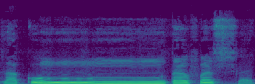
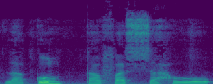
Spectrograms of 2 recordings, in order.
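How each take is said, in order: First: The m is held with a nasal hum. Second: The m is released cleanly without nasal hum. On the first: The speaker calls it wrong. "tidak boleh lakum tafassah, itu tidak boleh" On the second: The speaker calls it right. "Jadi langsung lakum tafassahu"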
